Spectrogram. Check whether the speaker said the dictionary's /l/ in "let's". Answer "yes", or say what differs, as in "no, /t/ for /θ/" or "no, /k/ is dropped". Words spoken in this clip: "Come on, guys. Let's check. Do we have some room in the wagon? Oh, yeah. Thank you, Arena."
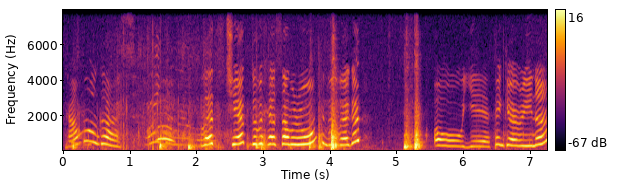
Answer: yes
